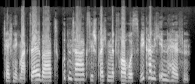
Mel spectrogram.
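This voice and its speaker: A woman's voice: medium pitch, animated, a little fast, background noise, lightly acted. A woman playing a polite, businesslike customer service agent at an electronics store in a scripted dialogue. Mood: polite, helpful.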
